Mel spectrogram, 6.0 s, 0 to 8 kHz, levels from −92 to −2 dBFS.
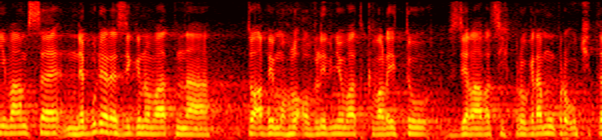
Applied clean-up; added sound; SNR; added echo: none; none; none; none.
